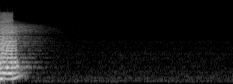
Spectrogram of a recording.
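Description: A voice loudly calling out a short word in the first half-second, then only faint room noise.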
